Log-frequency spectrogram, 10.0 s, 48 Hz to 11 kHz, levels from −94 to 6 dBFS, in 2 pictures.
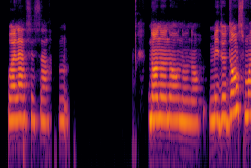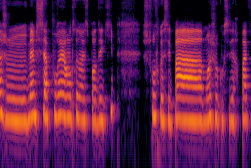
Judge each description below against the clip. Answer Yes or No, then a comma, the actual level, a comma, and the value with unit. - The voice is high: Yes, high, 230 Hz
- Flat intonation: Yes, narrow, 1.6 semitones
